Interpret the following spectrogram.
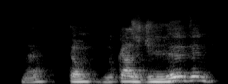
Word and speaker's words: Leuven: que é Louvain também, mas é o Louvain holandês, então é Leuven. Tá? Apenas a forma como se escreve é um pouquinho diferente, a pronúncia também.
